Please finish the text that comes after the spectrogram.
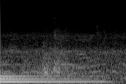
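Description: A single palm-muted guitar dyad, the second chord shape from a song, rings low and damped near the microphone, then fades out within about a second.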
